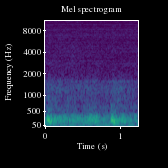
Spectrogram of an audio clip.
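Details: Normal heart sounds from an adult auscultation training mannequin, with the stethoscope at the left lower sternal border: low thumps; simulated.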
